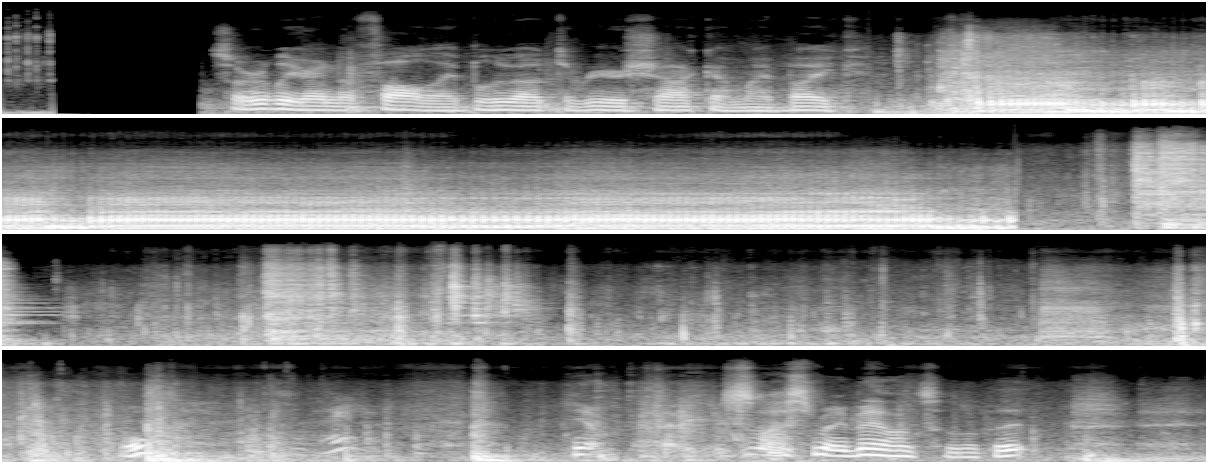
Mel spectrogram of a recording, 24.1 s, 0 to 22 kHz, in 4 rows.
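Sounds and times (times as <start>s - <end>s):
motorcycle engine running: 4.7s - 11.1s.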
